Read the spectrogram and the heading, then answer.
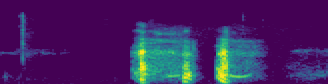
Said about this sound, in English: Sorry, I had a cough.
